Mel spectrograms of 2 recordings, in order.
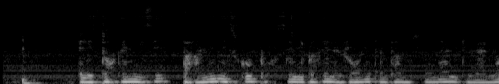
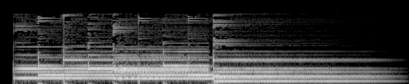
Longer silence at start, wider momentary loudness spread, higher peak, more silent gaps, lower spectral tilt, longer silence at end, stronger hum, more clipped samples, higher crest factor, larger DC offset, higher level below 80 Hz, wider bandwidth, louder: about the same, 0.15 s vs 0.15 s; about the same, 9 LU vs 11 LU; second, -16 dBFS vs 0 dBFS; neither; first, -9.5 dB/octave vs -7 dB/octave; second, 0 s vs 0.15 s; neither; neither; about the same, 14 dB vs 12 dB; neither; second, -50 dBFS vs -42 dBFS; first, 15.5 kHz vs 11.5 kHz; second, -32 LUFS vs -12 LUFS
